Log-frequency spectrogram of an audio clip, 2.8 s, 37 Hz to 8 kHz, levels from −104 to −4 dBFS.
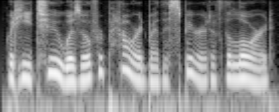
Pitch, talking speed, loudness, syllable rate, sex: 180 Hz, 235 wpm, -16 LUFS, 6.0 syllables/s, female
